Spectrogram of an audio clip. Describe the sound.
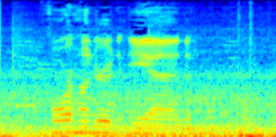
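Low rumbling road and engine noise from a car being driven hums steadily beneath a person talking throughout.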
